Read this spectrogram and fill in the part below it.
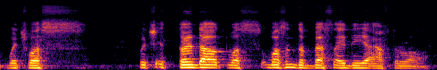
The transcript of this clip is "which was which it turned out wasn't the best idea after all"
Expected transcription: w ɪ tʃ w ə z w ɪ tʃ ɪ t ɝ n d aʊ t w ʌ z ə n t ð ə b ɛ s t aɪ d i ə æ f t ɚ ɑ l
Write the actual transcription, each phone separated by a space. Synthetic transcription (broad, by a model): w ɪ tʃ w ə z w ɪ tʃ ɪ t ɝ n d aʊ t w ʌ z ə n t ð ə b ɛ s t aɪ d i ə æ f t ɚ ɑ l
